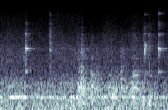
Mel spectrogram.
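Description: Metal tongs clink against a steel plate.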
